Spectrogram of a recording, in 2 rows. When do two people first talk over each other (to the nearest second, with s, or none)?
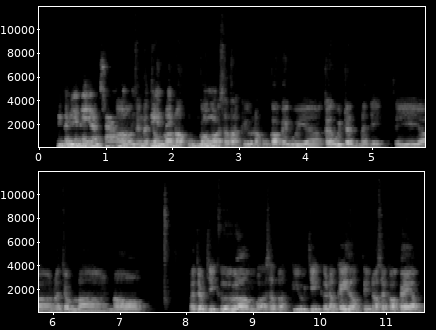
1 s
